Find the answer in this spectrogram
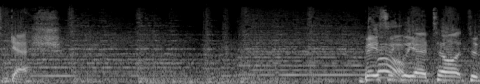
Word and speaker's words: geas: Derived from Gaelic, so it's Gesh.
